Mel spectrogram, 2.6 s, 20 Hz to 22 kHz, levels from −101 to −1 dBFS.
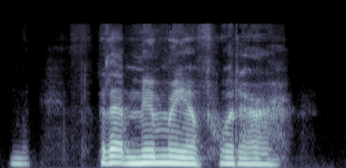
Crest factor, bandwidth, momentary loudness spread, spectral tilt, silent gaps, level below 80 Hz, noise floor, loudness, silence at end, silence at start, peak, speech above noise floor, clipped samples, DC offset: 16 dB; 10.5 kHz; 18 LU; -8.5 dB/octave; none; -62 dBFS; -63 dBFS; -20 LUFS; 0.45 s; 0.1 s; -6 dBFS; 44 dB; under 0.1%; under 0.1%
